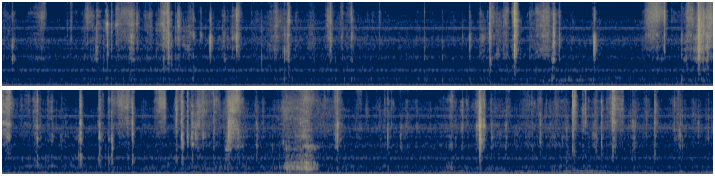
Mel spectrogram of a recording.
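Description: A sheet of paper being folded and creased by hand: soft rustles and light crinkles as fingers slide along and press down the folds, with a sharper crackle now and then, over a steady low hum.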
